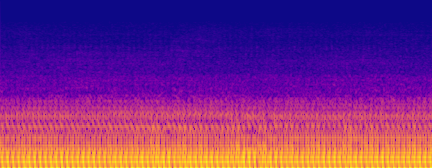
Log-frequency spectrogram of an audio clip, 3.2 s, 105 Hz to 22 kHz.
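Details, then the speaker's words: Salvage-auction 2022 Alfa Romeo Stelvio, engine running in gear: deep, steady throbbing pulse about three and a half beats per second as the car vibrates heavily, from a failed engine mount. "Yeah, especially right now it's like crazy vibrating. I don't know if you guys could hear that or not,"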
